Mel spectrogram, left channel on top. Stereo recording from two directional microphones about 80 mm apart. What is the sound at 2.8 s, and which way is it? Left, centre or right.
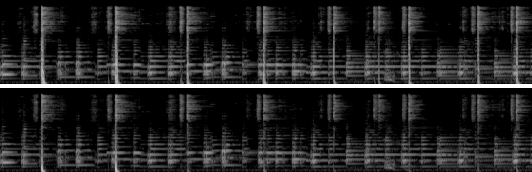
Music, left.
